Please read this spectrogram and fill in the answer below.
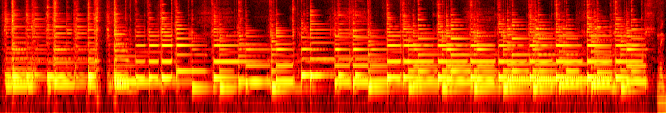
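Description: A small vintage ukulele played solo: quick repeated strummed chords for the first few seconds, then a picked melody over chords in an even rhythm, stopping just before the end.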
